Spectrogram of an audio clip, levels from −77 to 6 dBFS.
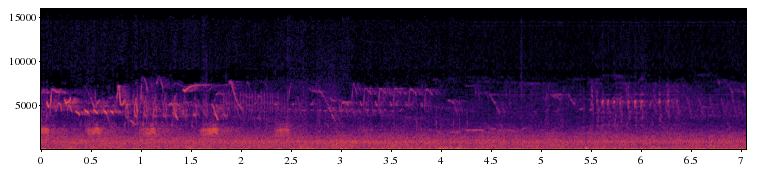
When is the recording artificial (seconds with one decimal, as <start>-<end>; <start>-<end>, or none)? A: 4.3-7.1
